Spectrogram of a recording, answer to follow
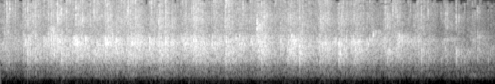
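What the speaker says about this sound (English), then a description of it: "Please give them a round of applause." A crowd applauds steadily for several seconds at a Super Bowl weekend press conference, a dense wash of clapping heard from a distance without any speech.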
